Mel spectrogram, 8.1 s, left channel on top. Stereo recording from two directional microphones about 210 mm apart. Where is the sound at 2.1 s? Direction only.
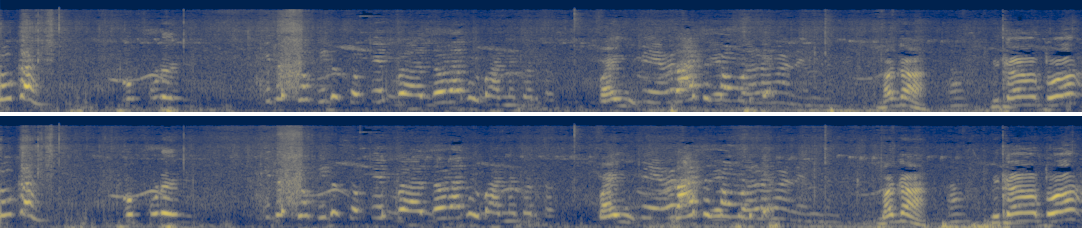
10° left (ahead or behind).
